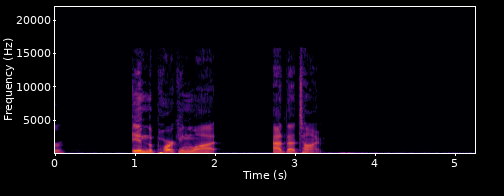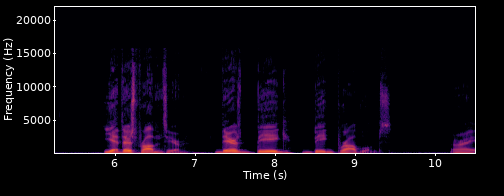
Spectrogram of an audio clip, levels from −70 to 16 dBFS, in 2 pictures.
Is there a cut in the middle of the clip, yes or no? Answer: no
